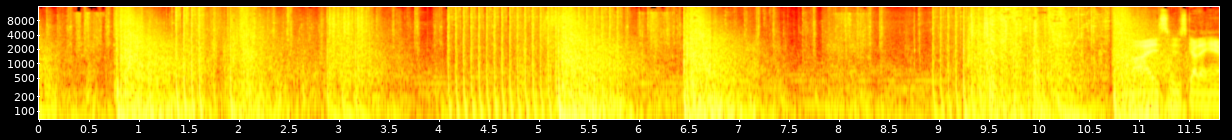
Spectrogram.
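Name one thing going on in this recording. Video game gunshots and building noises crackle loudly in bursts.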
